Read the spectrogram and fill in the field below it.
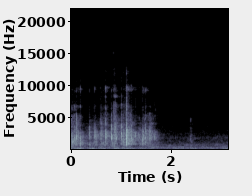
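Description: Quick, light clicking of keys on a computer keyboard as a message is typed, a close burst of taps for about a second and a half that trails off into a few faint strokes.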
